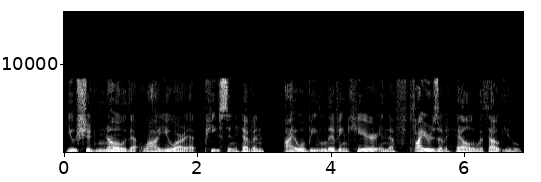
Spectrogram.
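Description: A man voicing an anguished, defiant male lover with intense, drawn-out phrasing in an audiobook. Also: mid-range voice, darkish tone, no room sound, lightly acted. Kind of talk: dramatized audiobook reading.

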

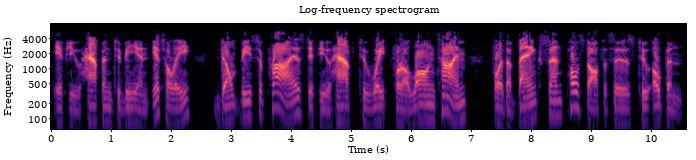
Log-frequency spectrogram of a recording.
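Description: A man presenting a scripted English lesson for learners, reading slowly and clearly enunciating each phrase. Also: deep voice, expressive, dry recording. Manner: slow, careful, clearly enunciated. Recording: dull lo-fi radio broadcast.

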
